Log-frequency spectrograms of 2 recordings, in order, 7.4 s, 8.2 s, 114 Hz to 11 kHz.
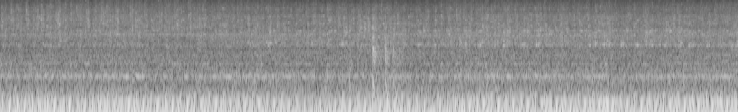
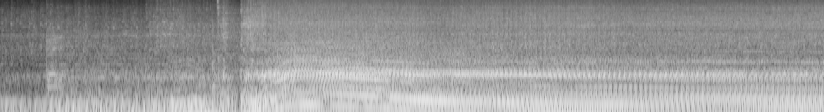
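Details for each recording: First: Ford 351 Windsor V8 with a flat-tappet cam, on the dyno after a tuning adjustment: a deep, loud burble with an even low pulse and no stumbling or misfire. The tuner says it is idling cleaner, a normal idle. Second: Ford 351 Windsor V8 with a flat-tappet cam, EFI fitted, in a full-load dyno pull: it pulls hard, then stumbles and drops off near the top (peak 261 hp). A high-rpm miss; unsure whether it is the rev limiter or the engine.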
